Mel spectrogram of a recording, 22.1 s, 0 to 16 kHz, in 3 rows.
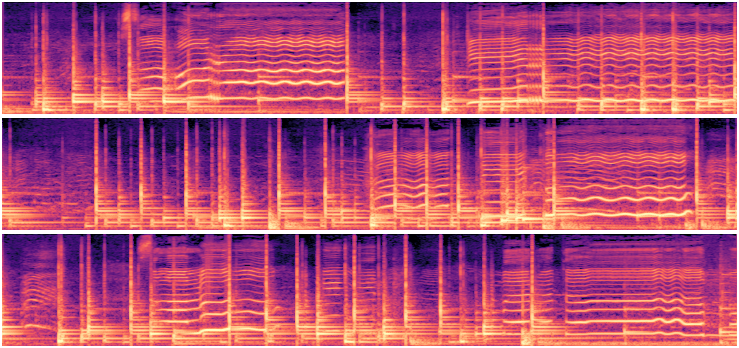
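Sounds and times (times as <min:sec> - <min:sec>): hand drum strokes: 0:00.0 - 0:21.0
high wavering melody: 0:10.7 - 0:14.9, 0:16.2 - 0:22.0
ringing metallophone tones: 0:12.2 - 0:13.5, 0:20.7 - 0:22.0.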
